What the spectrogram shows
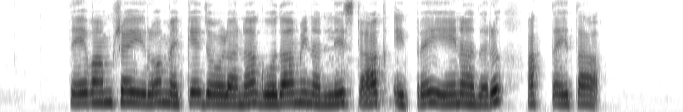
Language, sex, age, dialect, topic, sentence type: Kannada, female, 18-24, Central, agriculture, question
